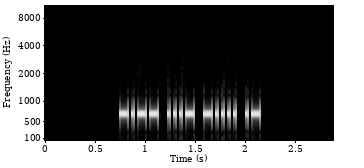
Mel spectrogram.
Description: Morse code, heard as a keyed tone, about 40 wpm, 700 Hz. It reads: YV6A
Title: DXCC-100 Call Signs - 4 Characters - Repeated 2x - 40wpm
